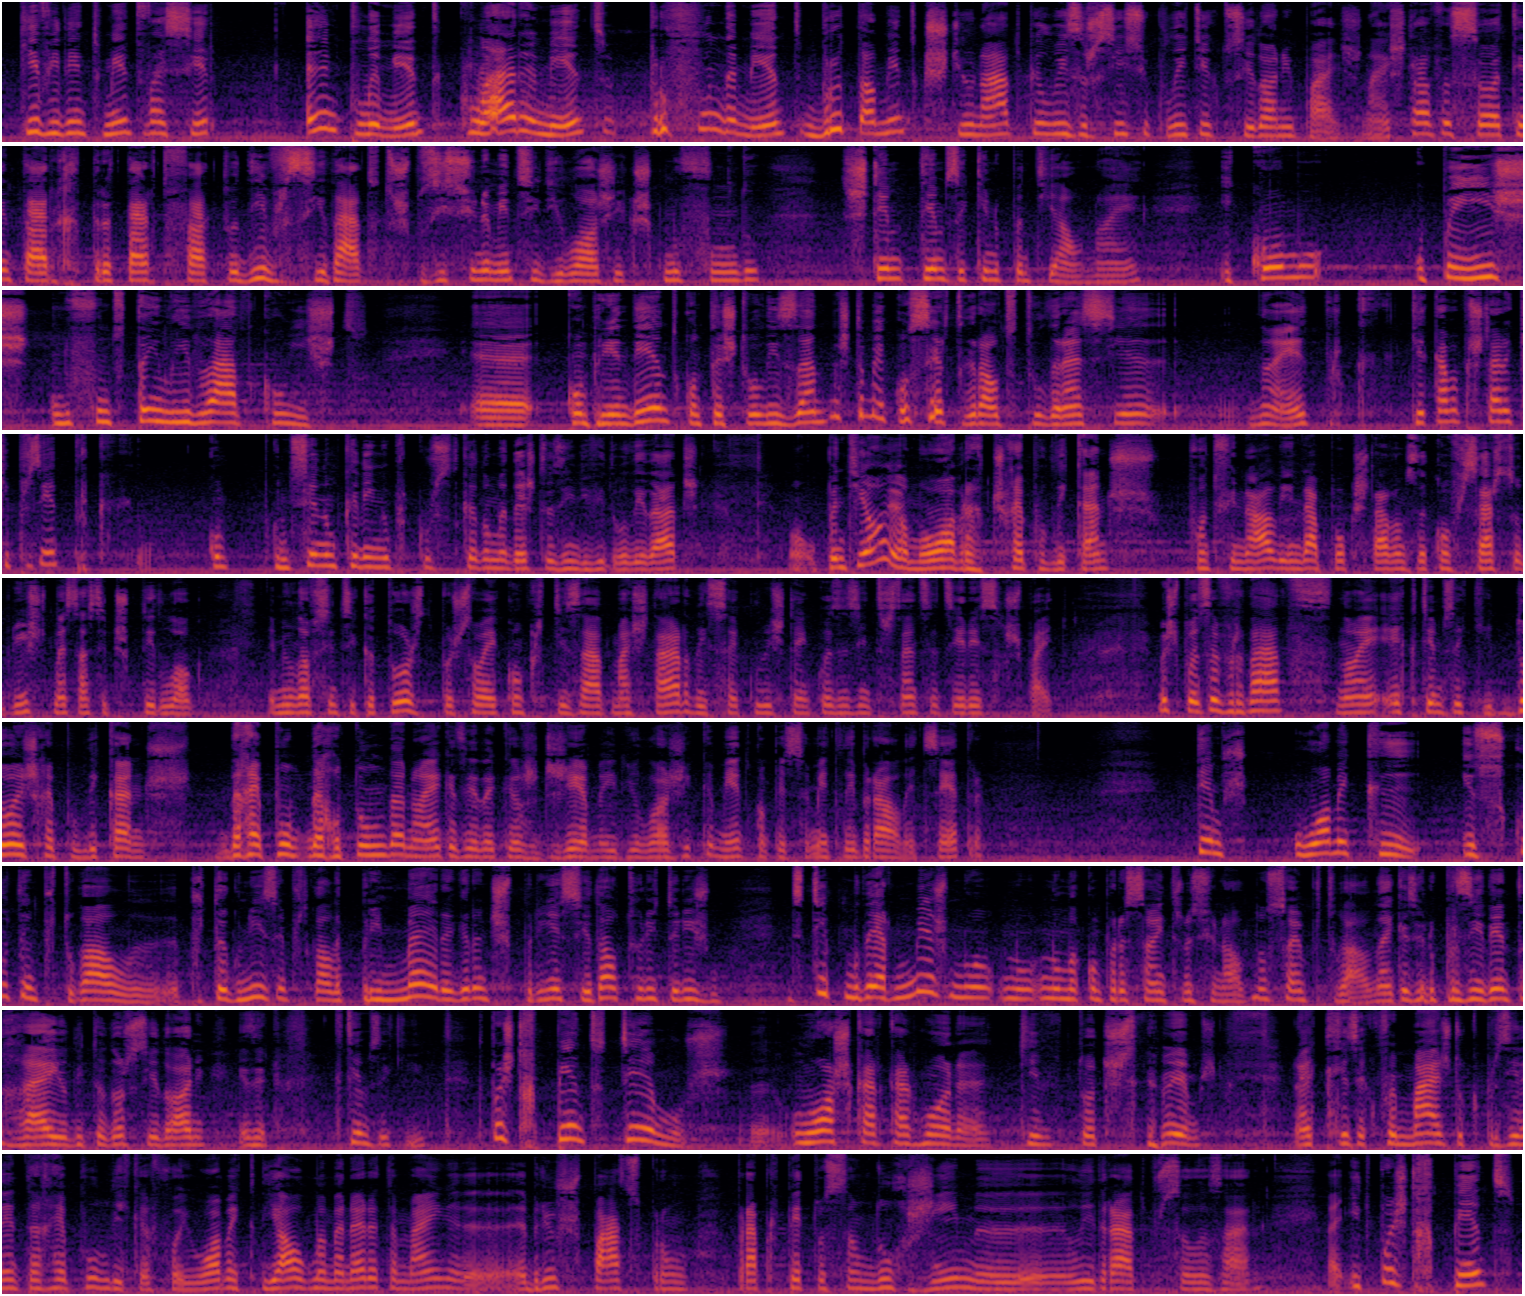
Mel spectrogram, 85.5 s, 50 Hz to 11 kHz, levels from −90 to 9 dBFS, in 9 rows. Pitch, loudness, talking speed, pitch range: 200 Hz, -28 LUFS, 170 wpm, 175-230 Hz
